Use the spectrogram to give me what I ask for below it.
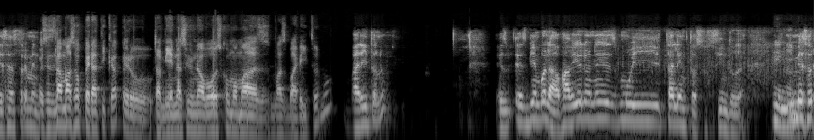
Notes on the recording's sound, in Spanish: Episodio grabado el 20 de agosto de 2020 en línea, desde Bogotá Colombia.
